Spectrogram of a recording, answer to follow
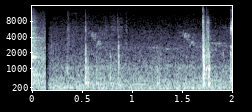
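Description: A few light clicks and knocks of a golf push cart's plastic wheel being handled and fitted onto its axle, the sharpest near the end, over a low steady background noise.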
